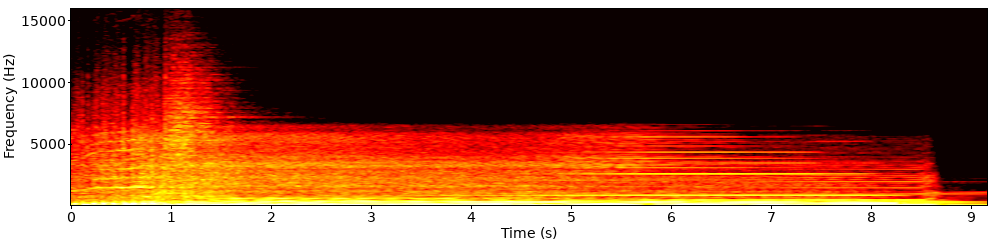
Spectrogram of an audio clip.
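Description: A loud, distorted rock track with heavy guitar and a dense, sustained sound plays for about nine seconds, then cuts off abruptly. No one speaks over it.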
